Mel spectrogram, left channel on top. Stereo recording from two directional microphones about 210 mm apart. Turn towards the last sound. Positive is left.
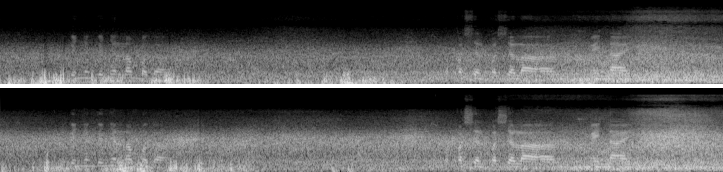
turn(degrees=-20)  # may be behind; listen again after turning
